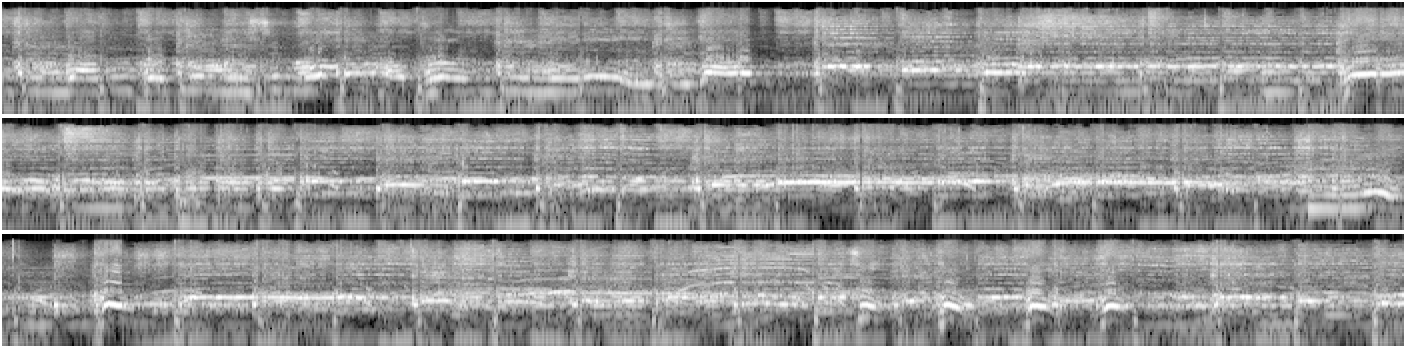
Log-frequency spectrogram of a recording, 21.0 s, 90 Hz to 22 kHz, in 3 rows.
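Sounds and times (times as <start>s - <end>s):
loud live band music: 0.0s - 21.0s.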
